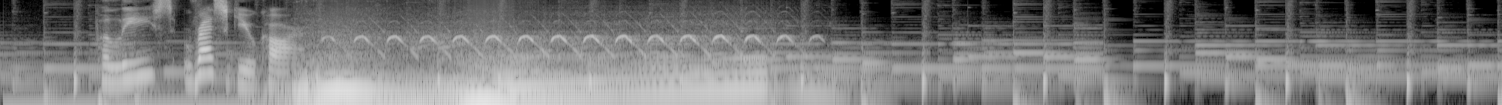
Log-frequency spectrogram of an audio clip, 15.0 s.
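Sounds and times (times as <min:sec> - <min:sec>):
music: 0:00.0 - 0:15.0
low engine drone: 0:02.8 - 0:08.4
police siren wailing: 0:02.9 - 0:08.6.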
